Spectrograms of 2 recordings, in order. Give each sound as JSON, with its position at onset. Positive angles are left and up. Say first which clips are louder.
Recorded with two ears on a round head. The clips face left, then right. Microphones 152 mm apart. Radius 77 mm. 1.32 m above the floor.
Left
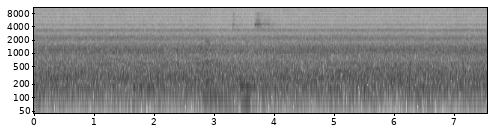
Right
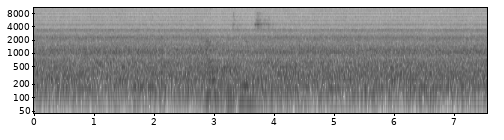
{"t": 0.0, "sound": "running water", "louder": "left 1 dB", "side_deg": 75, "distance_m": 8.0}
{"t": 2.8, "sound": "a man speaking", "louder": "even", "side_deg": 35, "distance_m": 8.5}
